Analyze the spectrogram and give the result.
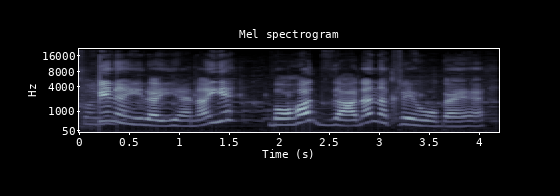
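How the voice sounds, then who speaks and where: A woman's voice: high voice, big pitch swings, a little slow, soft background music, exaggerated voice. A woman playing a nagging older mother-in-law with a sore throat who keeps coughing and scolding in a comic family skit. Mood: grumbling. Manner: complaining, scolding, calls out loudly.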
